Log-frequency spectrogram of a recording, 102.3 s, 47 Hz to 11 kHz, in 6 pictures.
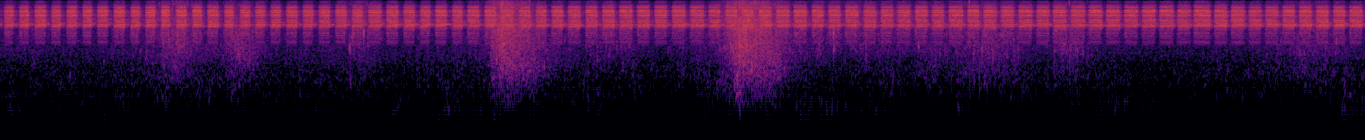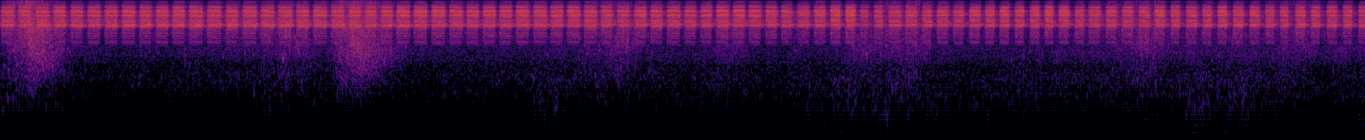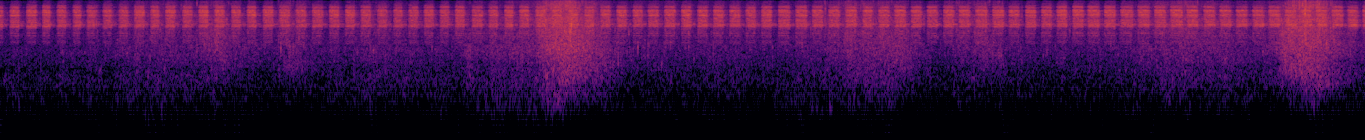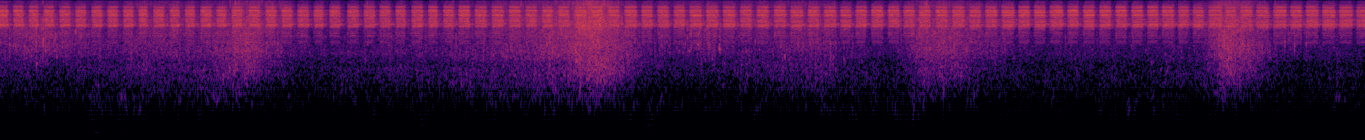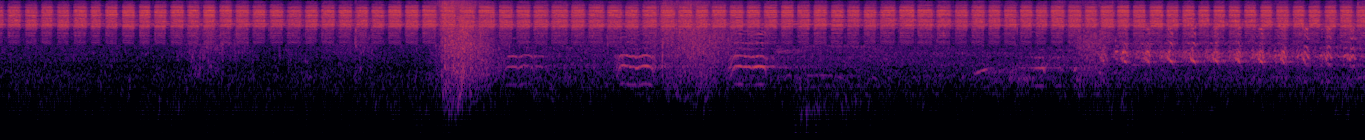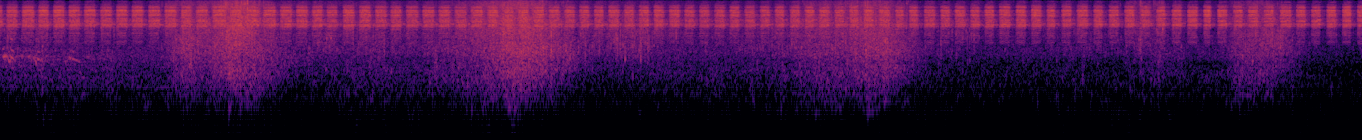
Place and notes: Marseille, France - Marseille Veyre - calanque - ambiance
Marseille
Parc National des Calanques de Marseille-Veyre
Ambiance
Provence-Alpes-Côte dAzur, France métropolitaine, France, 21 August 2021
